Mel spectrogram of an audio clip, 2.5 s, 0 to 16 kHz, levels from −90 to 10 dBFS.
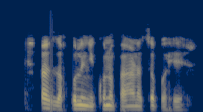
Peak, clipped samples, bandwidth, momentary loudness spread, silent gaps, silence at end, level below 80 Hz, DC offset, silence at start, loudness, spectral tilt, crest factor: -2 dBFS; under 0.1%; 6.2 kHz; 11 LU; none; 0.1 s; -60 dBFS; under 0.1%; 0.35 s; -25 LUFS; -6.5 dB/octave; 24 dB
